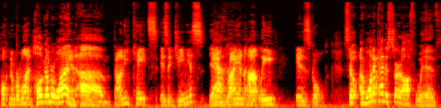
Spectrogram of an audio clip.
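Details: Adult man speaking; ordinary speech.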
